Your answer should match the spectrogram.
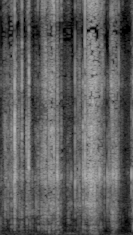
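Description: Plastic packaging and cloth crinkling and rustling in several irregular bursts as folded cotton kurtis are handled and unfolded.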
